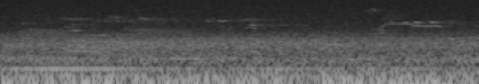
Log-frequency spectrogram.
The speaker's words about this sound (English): It's a keening of a buzzard over the trees behind us.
